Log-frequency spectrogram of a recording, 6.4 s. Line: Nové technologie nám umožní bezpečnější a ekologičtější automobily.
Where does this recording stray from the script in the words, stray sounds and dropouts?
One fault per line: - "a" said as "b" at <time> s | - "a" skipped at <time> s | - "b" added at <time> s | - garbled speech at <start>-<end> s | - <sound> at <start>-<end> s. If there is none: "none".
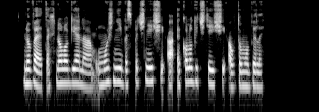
none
